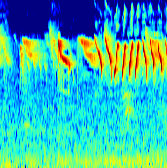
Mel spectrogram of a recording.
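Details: High sliding whistles from a Javan white-eye build into an even, rapid series of about ten sharp downslurred chips, witwit song used to encourage young birds to sing.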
